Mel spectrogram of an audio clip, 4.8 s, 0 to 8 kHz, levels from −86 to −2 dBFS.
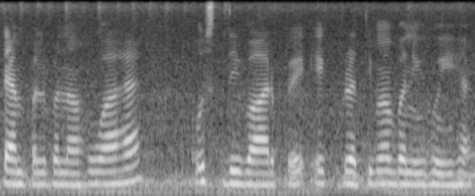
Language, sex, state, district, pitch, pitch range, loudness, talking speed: Hindi, female, Punjab, Pathankot, 190 Hz, 180-195 Hz, -17 LUFS, 150 wpm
